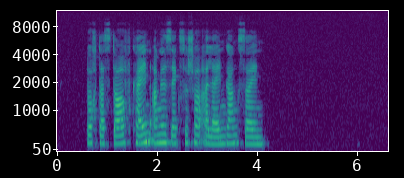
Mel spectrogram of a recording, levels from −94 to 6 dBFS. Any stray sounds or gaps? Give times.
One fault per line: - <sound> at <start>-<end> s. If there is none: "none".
none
